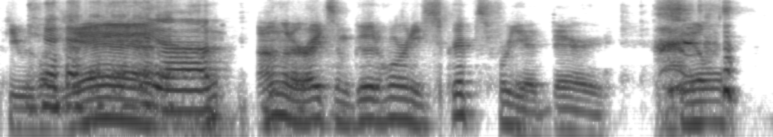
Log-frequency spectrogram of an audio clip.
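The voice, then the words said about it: Imitates another person's voice. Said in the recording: “my Roddenberry impression... It needs work... not as fine-tuned”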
